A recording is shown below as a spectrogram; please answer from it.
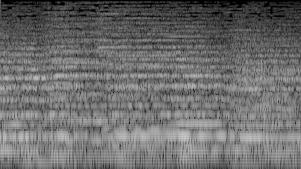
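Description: Youth string orchestra of violins and cellos playing: a held upper note sounds over lower string notes that change every half second or so.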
